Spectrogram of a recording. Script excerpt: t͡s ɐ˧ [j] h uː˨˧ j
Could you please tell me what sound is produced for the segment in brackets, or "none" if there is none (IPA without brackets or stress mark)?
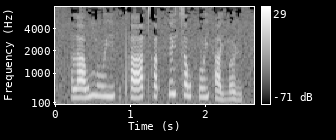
w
